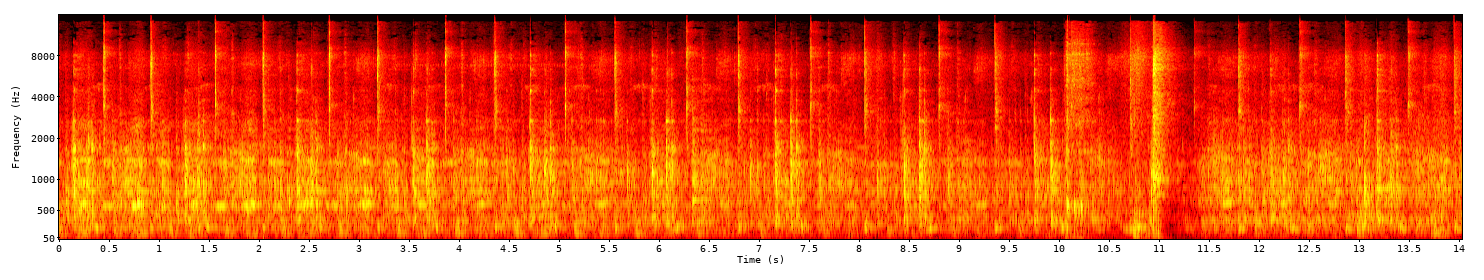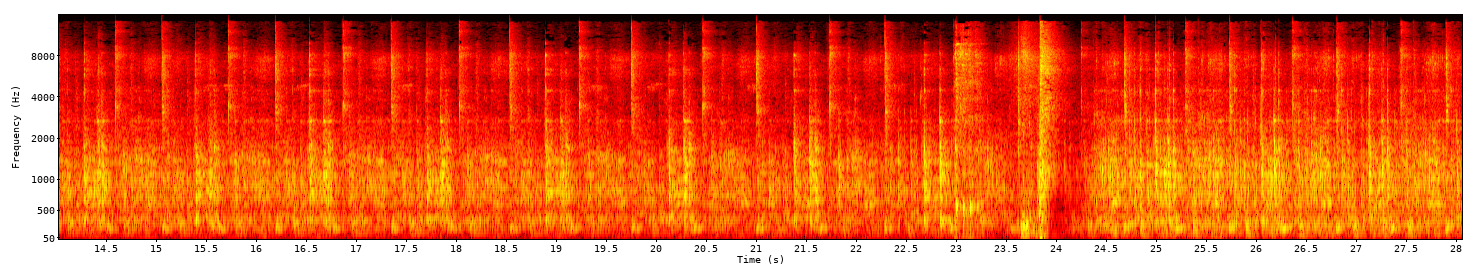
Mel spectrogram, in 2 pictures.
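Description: A 1903 Fairbanks Morse type N hit-and-miss gasoline engine running, with a rapid, even clicking and clatter from its valve gear and moving parts, on its first run after a complete teardown. Two louder bangs stand out, about thirteen seconds apart.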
